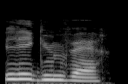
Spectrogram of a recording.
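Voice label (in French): "légumes verts", French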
